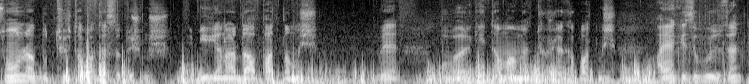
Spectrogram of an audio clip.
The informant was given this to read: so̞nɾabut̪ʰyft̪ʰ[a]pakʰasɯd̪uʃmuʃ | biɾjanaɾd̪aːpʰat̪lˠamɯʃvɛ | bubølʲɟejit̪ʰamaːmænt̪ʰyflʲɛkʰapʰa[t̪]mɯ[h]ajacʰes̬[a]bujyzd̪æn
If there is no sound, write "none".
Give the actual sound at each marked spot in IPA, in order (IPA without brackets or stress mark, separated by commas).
a, t̪, ʃ, i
